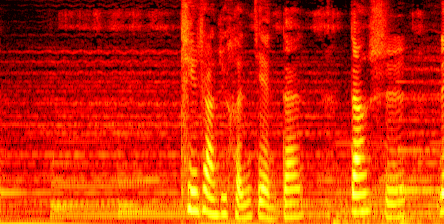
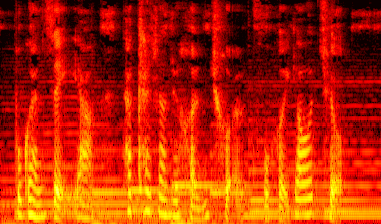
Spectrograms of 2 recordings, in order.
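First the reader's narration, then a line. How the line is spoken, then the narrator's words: Sighing. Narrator (Chinese): 马克思叹口气说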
